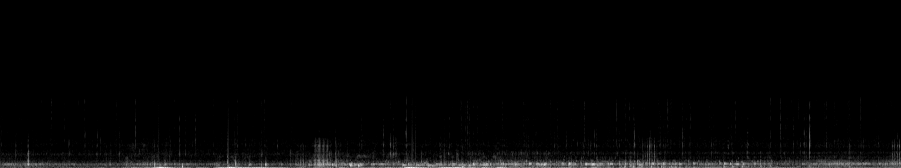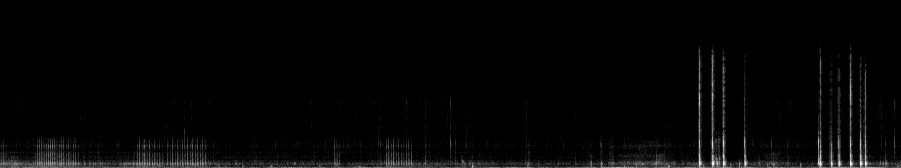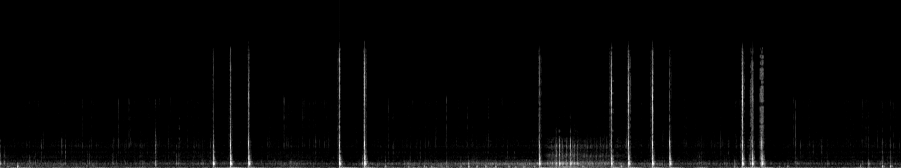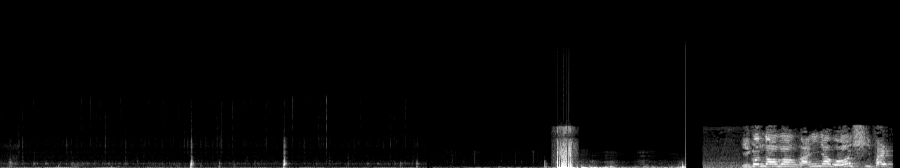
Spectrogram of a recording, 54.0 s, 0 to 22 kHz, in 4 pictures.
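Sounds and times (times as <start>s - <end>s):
rapid underwater clicks: 8.0s - 47.0s.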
